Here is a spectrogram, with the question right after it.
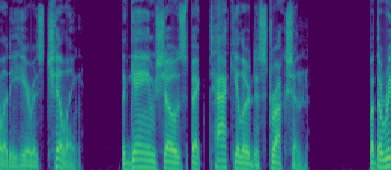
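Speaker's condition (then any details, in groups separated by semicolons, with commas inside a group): No condition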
